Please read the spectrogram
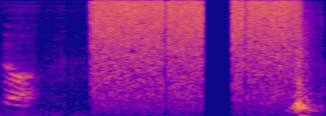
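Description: Burst of TV-style white-noise static, an even hiss about a second and a half long, broken by a short drop to dead silence partway through. It is an edited-in transition sound effect at a cut to a new clip.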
